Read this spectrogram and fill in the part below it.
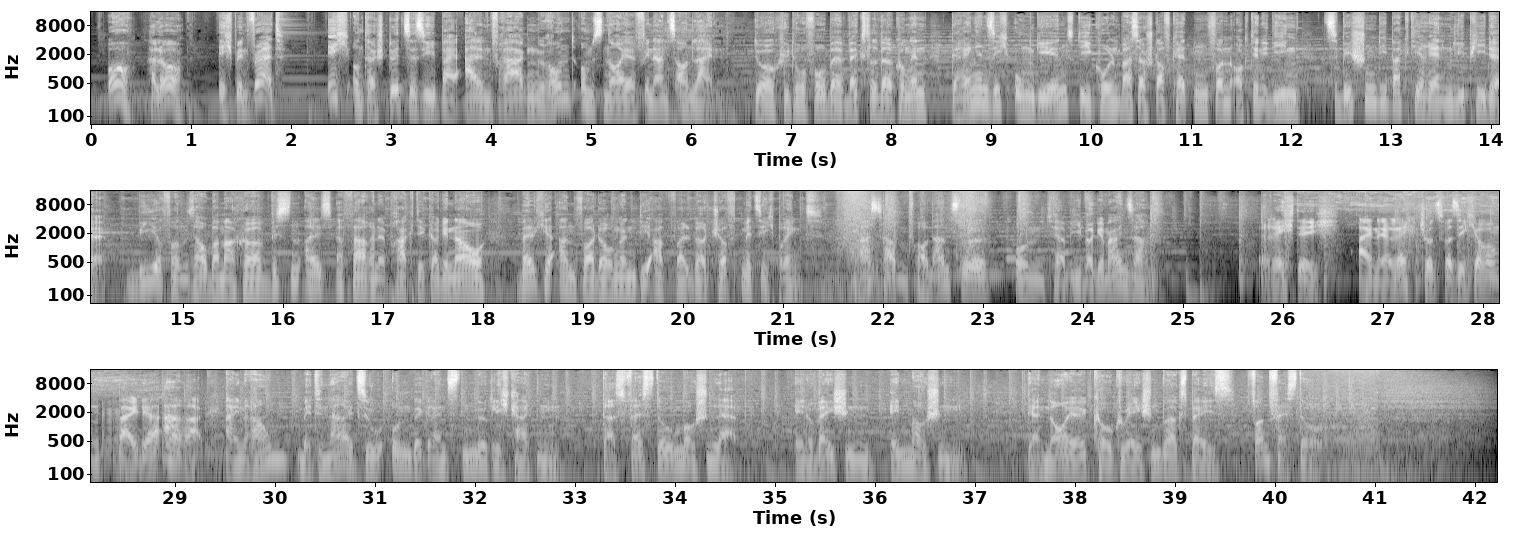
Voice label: explainer

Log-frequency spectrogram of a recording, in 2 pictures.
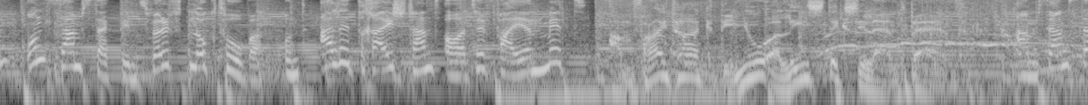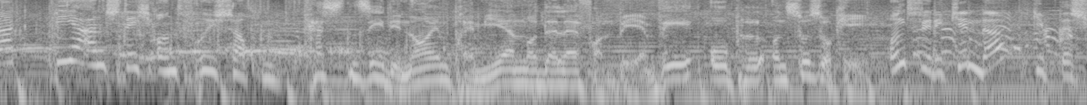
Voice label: SPOT Oktoberfest; Autohaus; Autohaus Auer

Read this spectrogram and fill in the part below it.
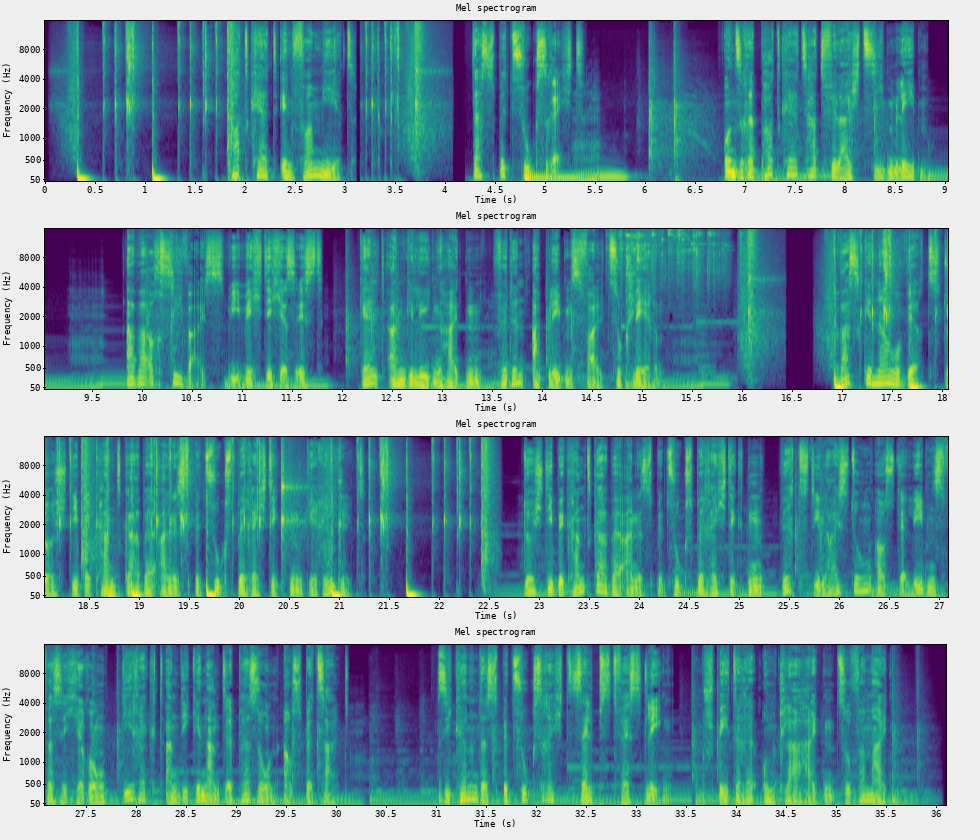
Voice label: E-Learning; Raiffeisen Versicherung

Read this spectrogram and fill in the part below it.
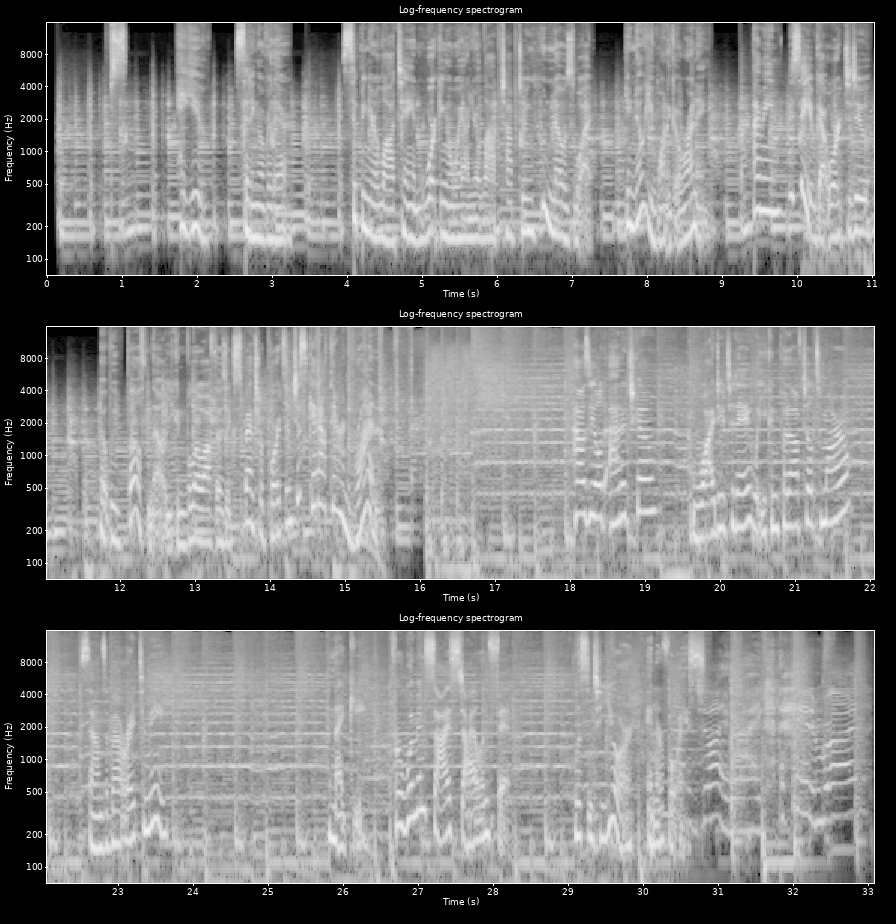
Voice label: Commercial; New Nike

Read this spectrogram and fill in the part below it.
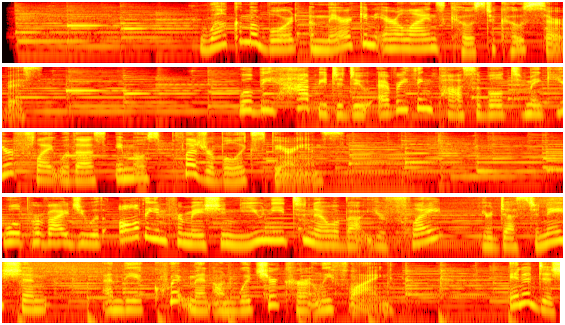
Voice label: Corporate; American Airlnes

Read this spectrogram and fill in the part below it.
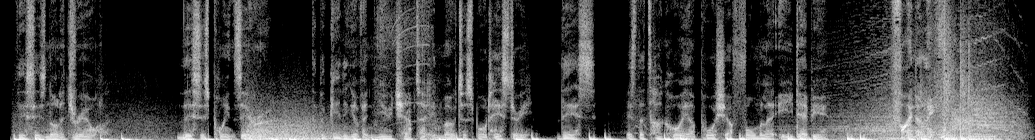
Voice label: AD CAMPAIGN; Porsche

